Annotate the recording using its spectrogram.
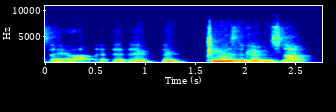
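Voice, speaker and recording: A man speaks quietly at a fairly quick pace. His pitch varies in an ordinary way. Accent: British. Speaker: operations director hosting a company webinar. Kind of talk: webinar Q&A. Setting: online webinar. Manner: hesitant, many repetitions and fillers; quiet, hard to hear.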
